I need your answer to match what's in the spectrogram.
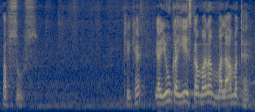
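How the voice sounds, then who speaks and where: A man's voice: on the high side, creaky, slight background noise. A man teaching an Arabic grammar lesson, patient and explanatory, repeating key words and slipping in English terms.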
